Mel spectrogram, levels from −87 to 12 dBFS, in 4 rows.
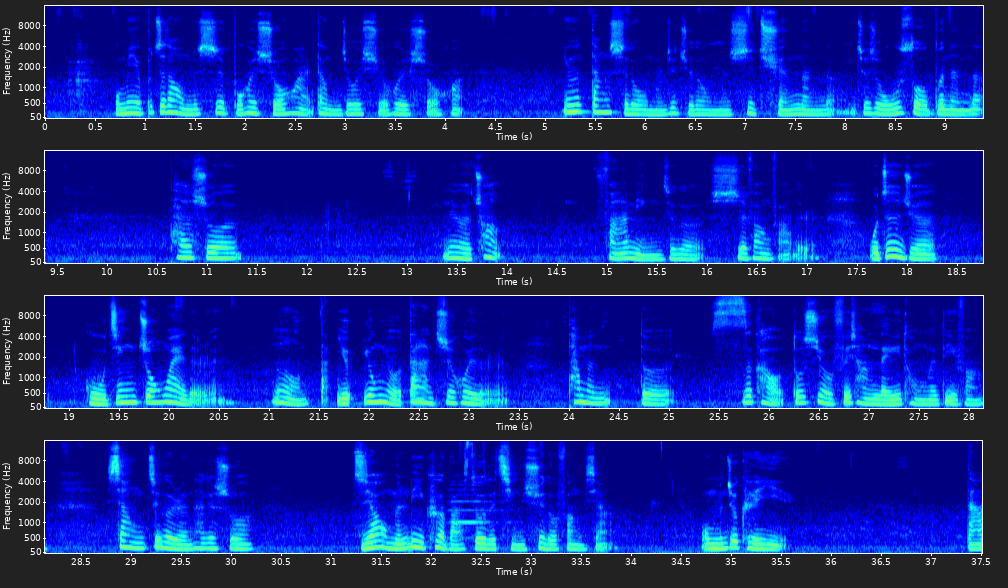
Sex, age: female, 20-39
